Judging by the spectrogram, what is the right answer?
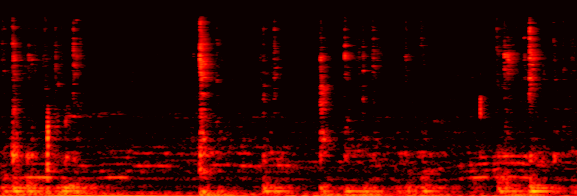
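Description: Computer keyboard keys being typed: faint, irregular clicks.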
